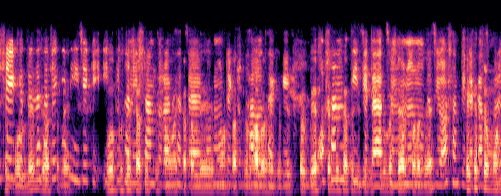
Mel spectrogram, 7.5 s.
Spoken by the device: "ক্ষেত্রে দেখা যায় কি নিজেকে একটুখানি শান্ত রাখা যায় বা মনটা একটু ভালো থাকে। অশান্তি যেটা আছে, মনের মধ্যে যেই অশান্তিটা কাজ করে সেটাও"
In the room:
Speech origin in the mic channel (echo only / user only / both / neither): both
